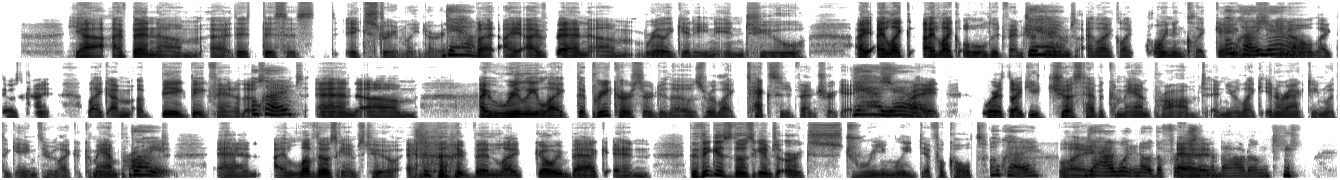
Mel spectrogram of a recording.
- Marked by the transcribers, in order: chuckle; laughing while speaking: "and I've"; chuckle
- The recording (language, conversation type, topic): English, unstructured, How do your memories of classic video games compare to your experiences with modern gaming?
- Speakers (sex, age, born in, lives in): female, 25-29, United States, United States; male, 35-39, United States, United States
